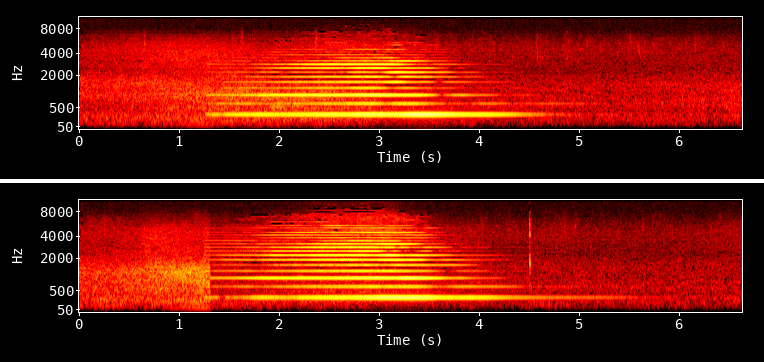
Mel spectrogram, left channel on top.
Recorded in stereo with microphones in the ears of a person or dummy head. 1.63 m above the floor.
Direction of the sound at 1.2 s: 75° right (ahead or behind).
